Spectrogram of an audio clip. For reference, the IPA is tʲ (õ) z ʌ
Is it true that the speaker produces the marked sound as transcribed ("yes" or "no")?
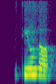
yes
